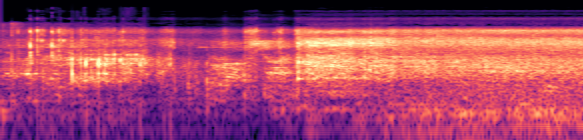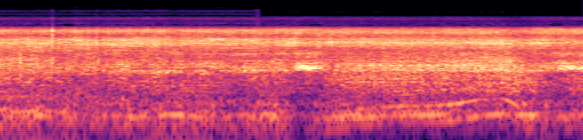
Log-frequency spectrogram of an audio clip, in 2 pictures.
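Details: Studebaker pickup after replacing a noisy glass-pack with a conventional pickup muffler exhaust: engine cranks, catches and settles into a steady, even idle with a smooth exhaust note; normal idle.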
